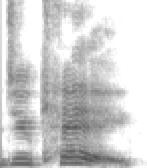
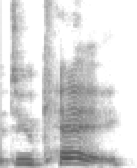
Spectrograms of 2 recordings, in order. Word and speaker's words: Duque: Pronounced Duque. It's spelled D-U-Q-U-E. I am the Duque. Pronounced Duque, a Spanish duke.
